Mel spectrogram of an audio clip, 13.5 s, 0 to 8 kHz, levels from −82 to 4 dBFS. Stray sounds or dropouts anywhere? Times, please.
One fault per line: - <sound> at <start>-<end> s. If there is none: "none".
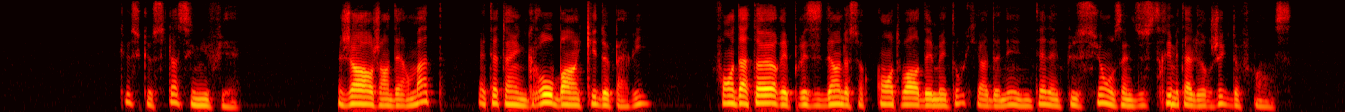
none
